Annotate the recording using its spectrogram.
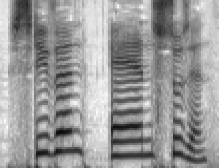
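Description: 'And' is as strong as the two names. The speaker calls it wrong. "你不要读成Stephen and Susan"

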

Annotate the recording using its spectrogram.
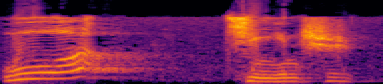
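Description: The stress is on 我.

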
